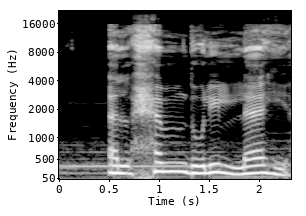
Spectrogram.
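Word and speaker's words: الحمد لله: চাবেন ইনশাল্লাহ তাই পাবেন আলহামদুলিল্লাহি হা ঠিক করতে হবে এখানে লা বলবেন এখানে ল বলতে হবে না লালিফ টানতে হবে আলহামদুলিল্লাহি ওয়া সুবহানাল্লাহি সুবে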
